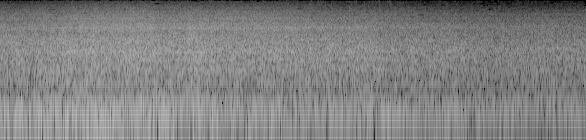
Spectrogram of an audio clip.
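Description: Steady outdoor wind noise with no voices: a low rumble of wind on the microphone under an even hiss. It is loudest in the first second or two, then eases slightly.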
